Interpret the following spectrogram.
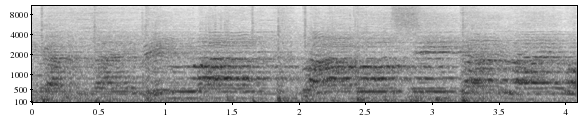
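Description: A group of singers singing together into microphones over amplified backing music with a steady beat, holding long notes.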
